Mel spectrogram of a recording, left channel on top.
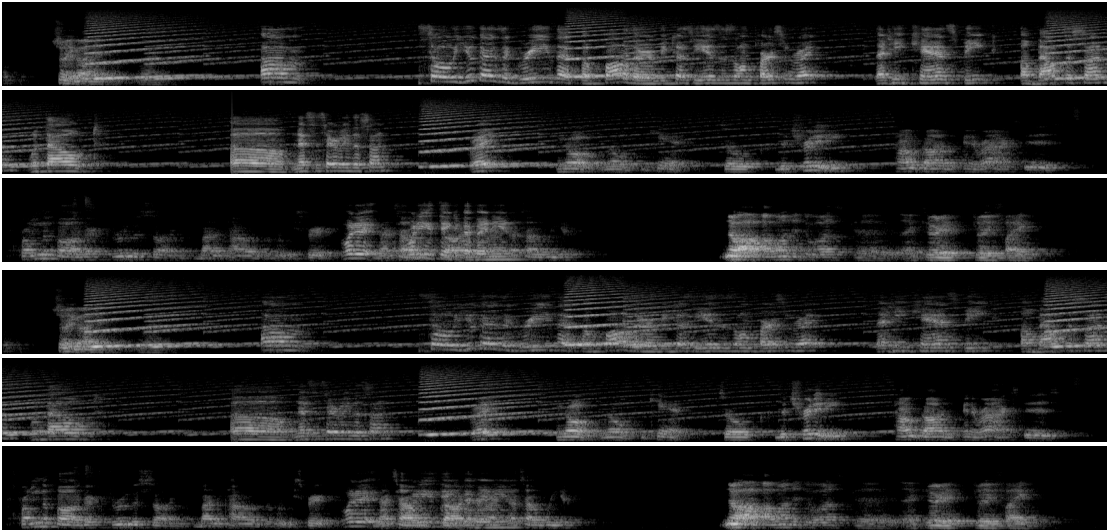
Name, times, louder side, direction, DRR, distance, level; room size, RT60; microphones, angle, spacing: voice 1, 0.5-1.6 29.3-32.3, left 1 dB, 35° left, -4 dB, 0.9 m, -30 dB
sound 1, 0.8-20.0, right 2 dB, 15° right, 0.6 m, -35 dB
voice 2, 2.6-3.0 4.2-8.1 8.7-9.8 10.2-12.1 13.3-14.9 15.7-16.0 25.5-25.9 26.1-27.2, left 5 dB, 85° left, 7 dB, 0.3 m, -30 dB
voice 3, 16.6-17.8 18.2-19.5 20.0-21.6 22.3-25.3 25.8-27.8, right 3 dB, 55° right, 4 dB, 0.4 m, -34 dB
3.5 x 2.1 x 2.9 m, 0.68 s
head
